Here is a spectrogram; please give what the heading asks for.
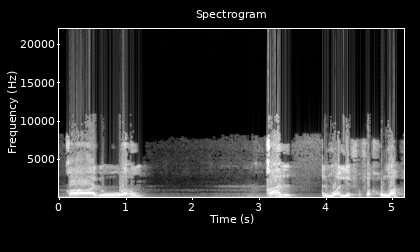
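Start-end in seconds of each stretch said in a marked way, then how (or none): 0.1-1.3 قالوا وهم recited slowly, a long held ū before a clear waw; madd al-tamkin. Shown as a demonstration. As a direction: sustain the end of قالوا and start وهم without merging. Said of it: "بين الواوين أو الياءين".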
